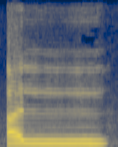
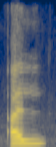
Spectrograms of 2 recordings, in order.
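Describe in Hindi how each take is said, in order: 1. अंतिम व्यंजन की ध्वनि बहुत ज़्यादा खींची गई है। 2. अंतिम व्यंजन की ध्वनि केवल मध्यम रूप से रोकी गई है। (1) "अल ऐसे नहीं पढ़ते हम इनको" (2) "सिंपल दरमियानी सी हालत में इनकी अदायगी है"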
